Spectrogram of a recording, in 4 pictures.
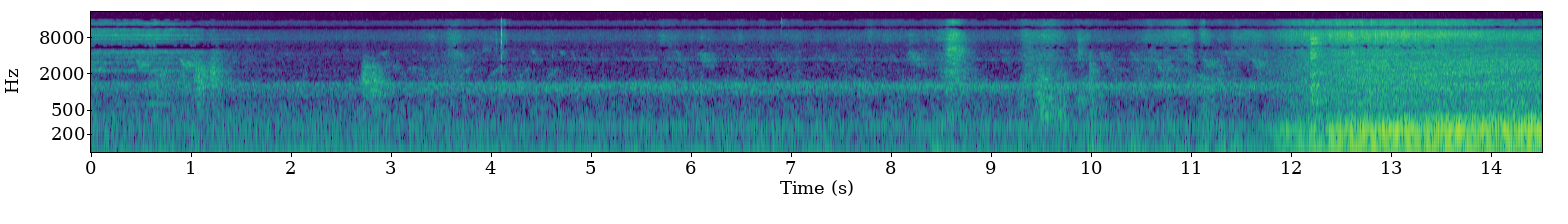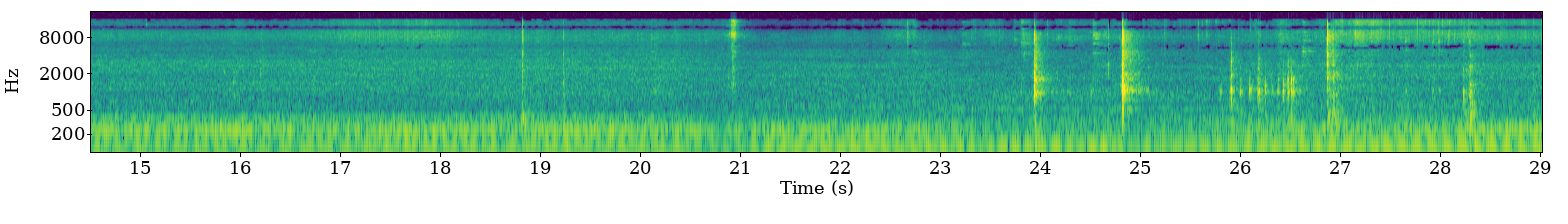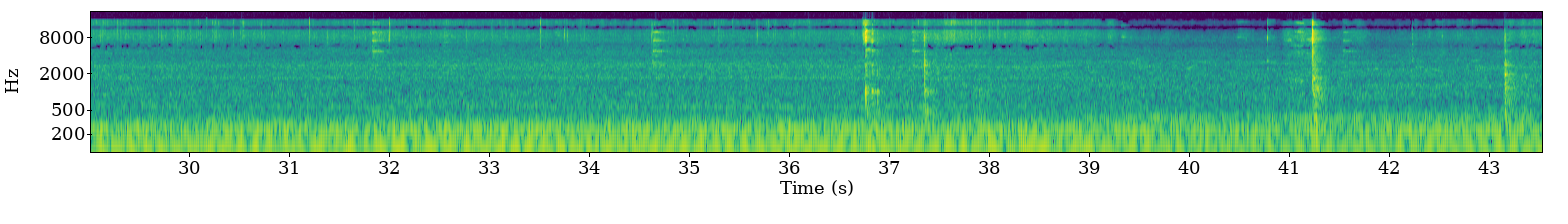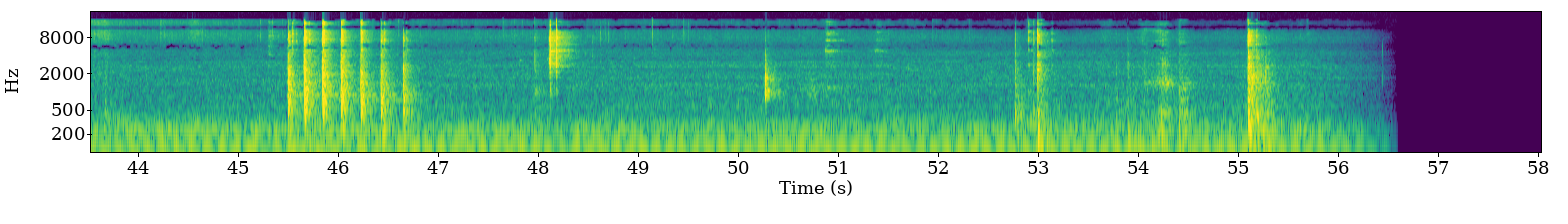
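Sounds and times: electric motor hum: 11.8 - 56.4
cookware and utensils clinking: 25.8 - 28.4.

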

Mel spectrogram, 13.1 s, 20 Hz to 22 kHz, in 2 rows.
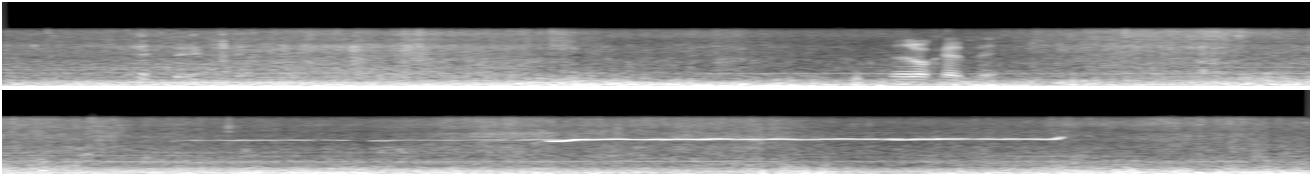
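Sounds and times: water rushing along boat bow: 0.0 - 13.0
wind buffeting microphone: 0.0 - 13.0
high steady whistle: 7.4 - 11.9.

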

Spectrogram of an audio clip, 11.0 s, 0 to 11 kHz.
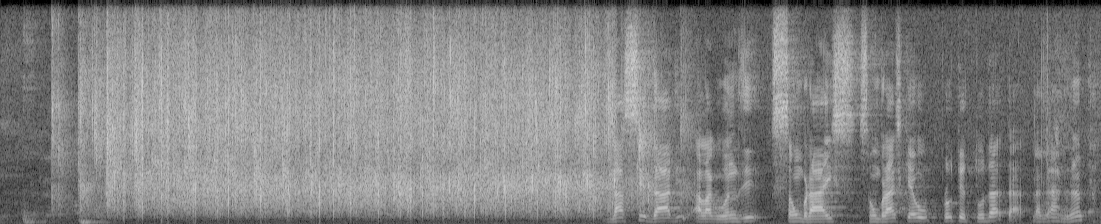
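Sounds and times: studio audience applauding: 0.5 - 7.0.

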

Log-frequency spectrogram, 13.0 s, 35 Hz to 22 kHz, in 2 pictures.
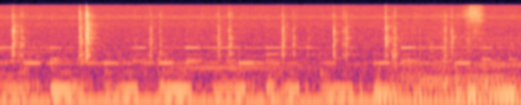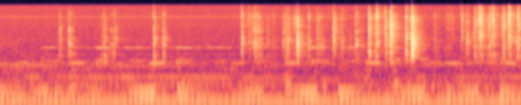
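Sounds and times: typing on keyboard: 1.0 - 1.2, 2.7 - 5.0, 9.5 - 13.0.

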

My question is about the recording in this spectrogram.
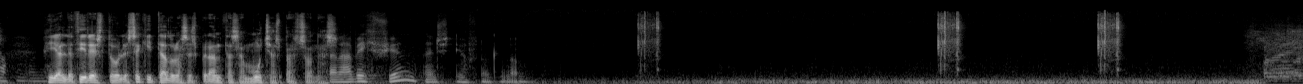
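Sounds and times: low steady hum: 0.0 - 13.0
camera shutter clicking: 6.4 - 6.7, 9.4 - 9.7, 11.0 - 11.3.

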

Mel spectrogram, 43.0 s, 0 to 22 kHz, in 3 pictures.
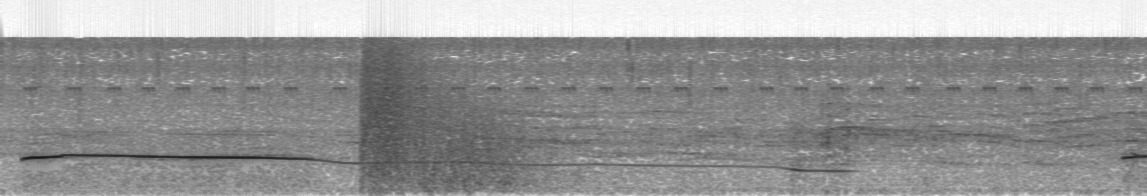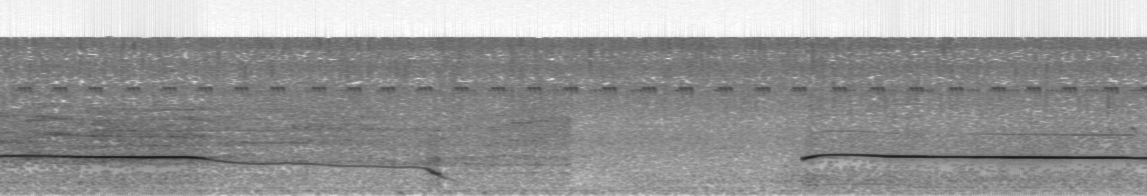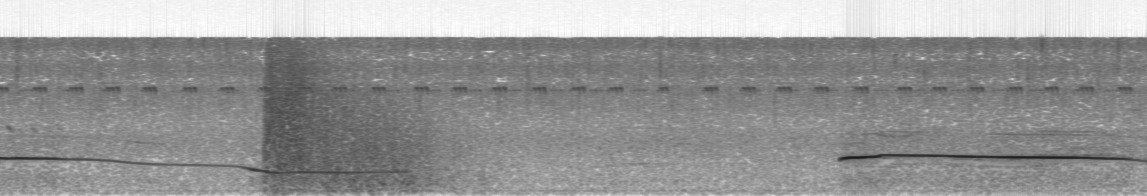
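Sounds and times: wolf howling: 0.2 - 21.4, 24.4 - 33.6, 39.2 - 43.0
faint chirps: 5.2 - 43.0.

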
